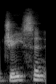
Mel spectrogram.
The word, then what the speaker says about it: Jason: In ancient Greek, his name is more properly Iason, but Jason is the more commonly used pronunciation today.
